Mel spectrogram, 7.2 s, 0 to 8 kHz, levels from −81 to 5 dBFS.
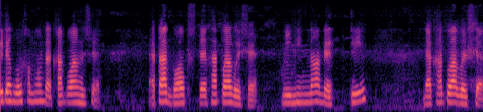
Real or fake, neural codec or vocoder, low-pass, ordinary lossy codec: fake; codec, 16 kHz in and 24 kHz out, 0.6 kbps, FireRedTTS-2 codec; 7.2 kHz; AAC, 48 kbps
